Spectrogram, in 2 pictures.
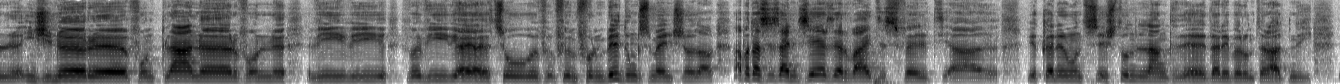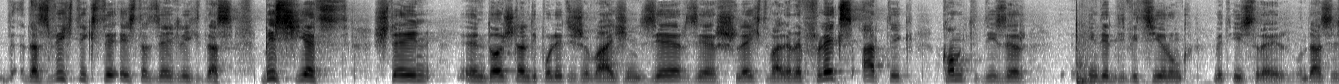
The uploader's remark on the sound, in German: Rohaufnahme der Attac-Veranstaltung. Im Ökumenischen Bildungszentrum Sanctclara in Mannheim.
